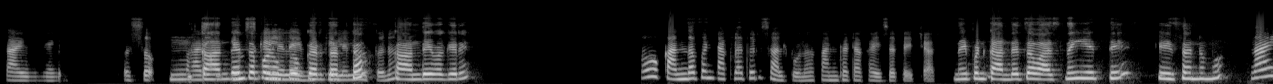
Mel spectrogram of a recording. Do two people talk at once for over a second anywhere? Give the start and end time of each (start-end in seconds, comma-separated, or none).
1.7-4.0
